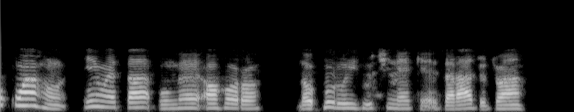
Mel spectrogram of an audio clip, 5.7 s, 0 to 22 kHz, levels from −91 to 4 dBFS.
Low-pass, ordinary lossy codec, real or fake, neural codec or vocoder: 3.6 kHz; none; fake; codec, 16 kHz, 8 kbps, FreqCodec, smaller model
